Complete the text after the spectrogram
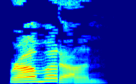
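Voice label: "ramadan", British English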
